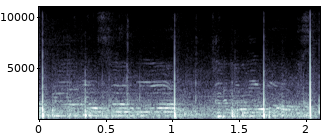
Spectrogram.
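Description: Fireworks going off: a few sharp bangs spaced roughly a second apart over steady background noise.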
